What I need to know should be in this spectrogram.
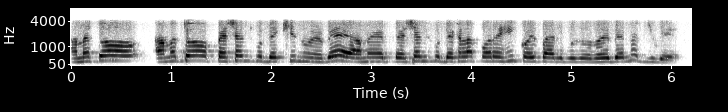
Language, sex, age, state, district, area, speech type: Odia, male, 45-60, Odisha, Nabarangpur, rural, conversation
